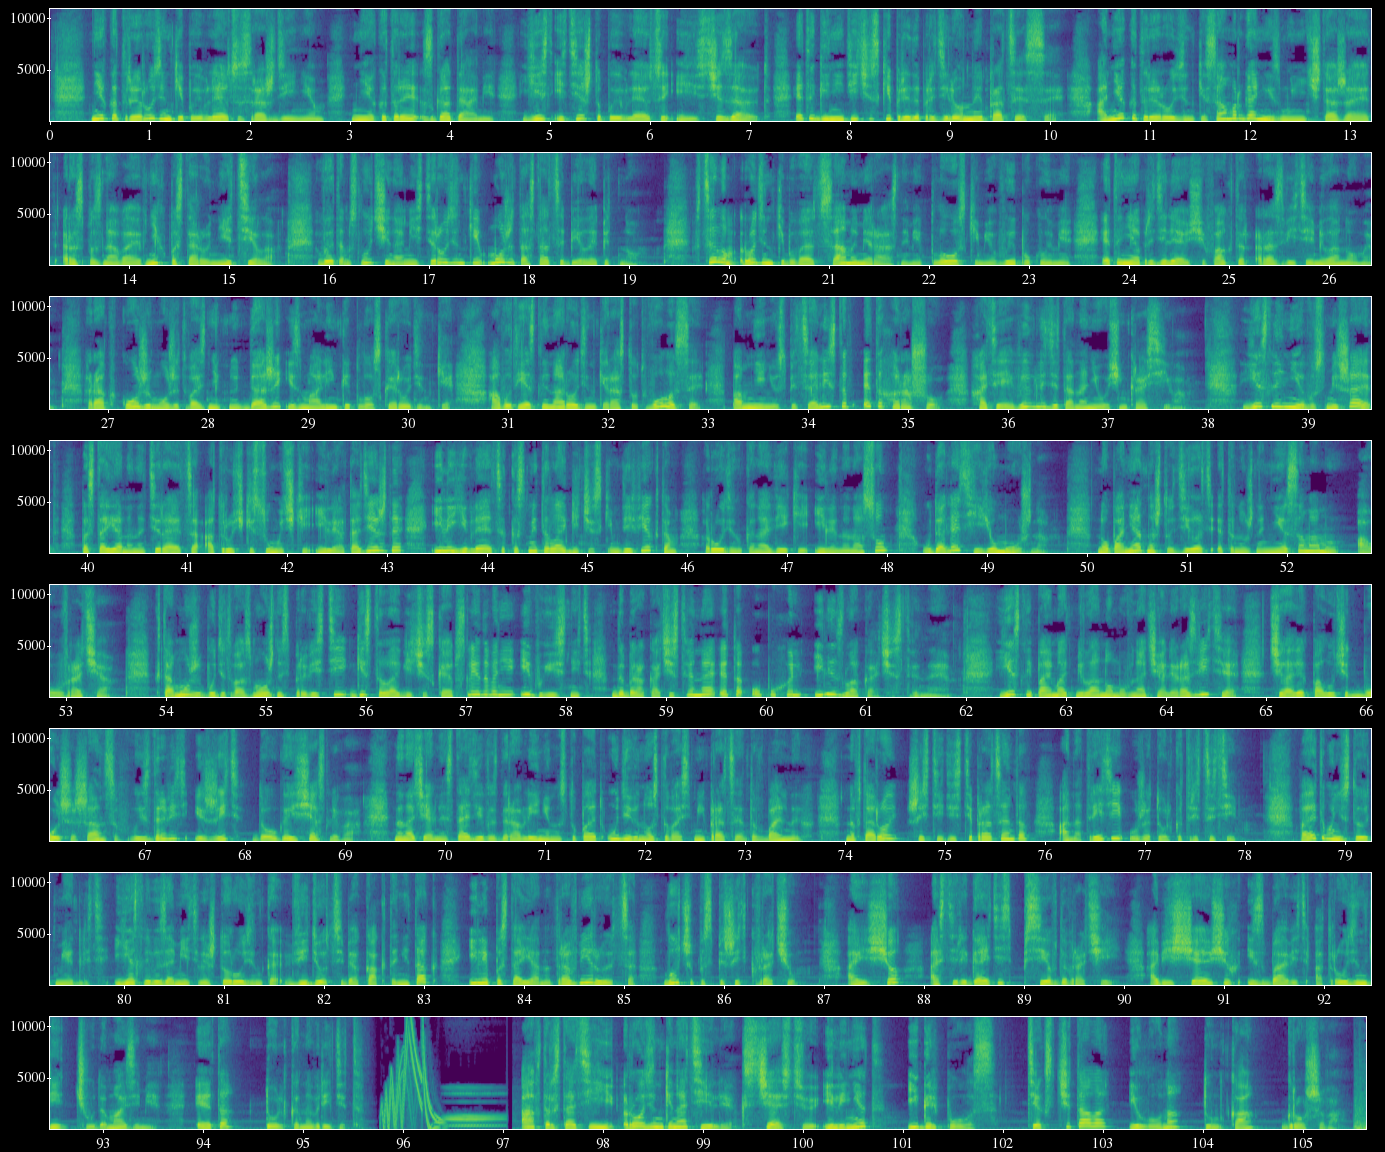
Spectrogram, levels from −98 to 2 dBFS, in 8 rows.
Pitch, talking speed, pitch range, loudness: 210 Hz, 120 wpm, 185-255 Hz, -14 LUFS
